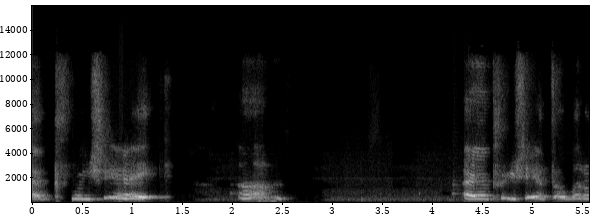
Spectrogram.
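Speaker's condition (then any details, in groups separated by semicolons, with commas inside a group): Spastic cerebral palsy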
